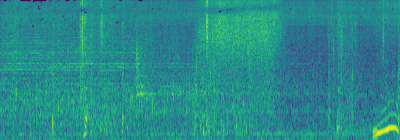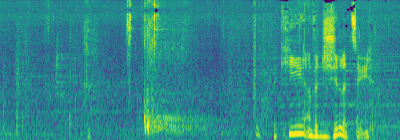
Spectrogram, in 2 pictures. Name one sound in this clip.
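Footsteps crunch and scrape on rocky ground.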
